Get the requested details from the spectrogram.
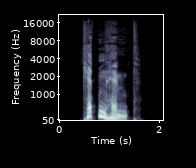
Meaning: coat of mail
- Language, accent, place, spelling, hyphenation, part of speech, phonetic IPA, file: German, Germany, Berlin, Kettenhemd, Ket‧ten‧hemd, noun, [ˈkɛtn̩ˌhɛmt], De-Kettenhemd.ogg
